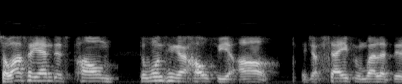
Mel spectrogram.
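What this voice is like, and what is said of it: Usual voice. Nothing is said of it.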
